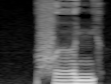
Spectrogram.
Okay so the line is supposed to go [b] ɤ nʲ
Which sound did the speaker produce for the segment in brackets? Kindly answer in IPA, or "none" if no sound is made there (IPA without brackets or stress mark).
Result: f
